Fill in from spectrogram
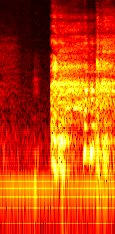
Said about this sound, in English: I have to cough.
